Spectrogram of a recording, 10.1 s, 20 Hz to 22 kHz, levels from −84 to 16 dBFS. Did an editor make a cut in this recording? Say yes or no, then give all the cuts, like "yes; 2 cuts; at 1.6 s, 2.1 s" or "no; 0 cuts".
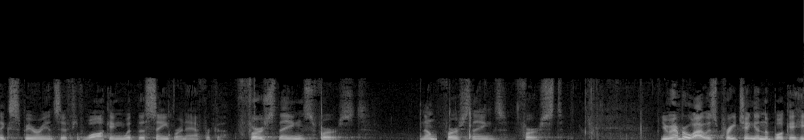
yes; 4 cuts; at 1.0 s, 2.2 s, 2.9 s, 5.5 s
